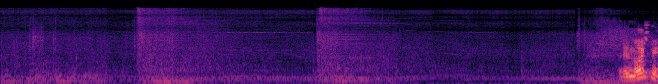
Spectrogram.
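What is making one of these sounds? A game car's engine hums and revs up and down.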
